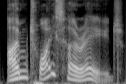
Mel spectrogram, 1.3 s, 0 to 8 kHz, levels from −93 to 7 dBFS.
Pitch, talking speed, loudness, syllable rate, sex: 170 Hz, 190 wpm, -19 LUFS, 5.4 syllables/s, male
